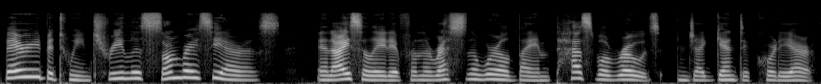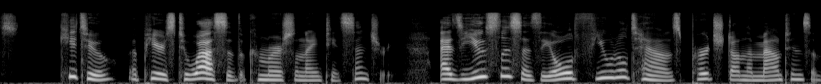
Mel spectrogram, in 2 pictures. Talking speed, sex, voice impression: 155 wpm, female, feminine, slightly adult-like, slightly cute, slightly intellectual, friendly, slightly sweet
